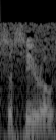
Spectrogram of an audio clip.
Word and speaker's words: Cicero: Listen to what Cicero wrote. Or Cicero, some pronounce it.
